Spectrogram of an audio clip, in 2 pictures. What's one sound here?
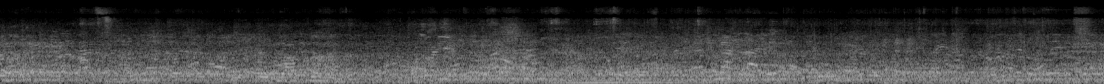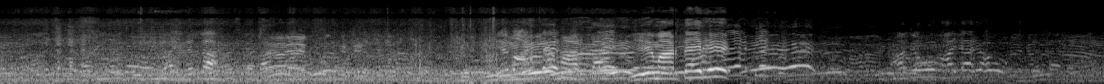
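A crowd of people chatters loudly all around, outdoors.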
